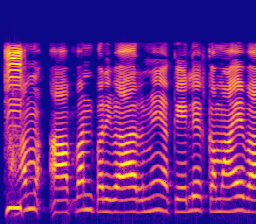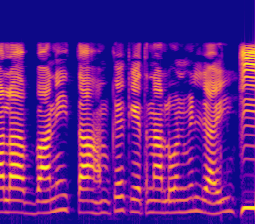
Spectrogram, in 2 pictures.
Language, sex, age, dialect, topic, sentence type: Bhojpuri, female, 25-30, Northern, banking, question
